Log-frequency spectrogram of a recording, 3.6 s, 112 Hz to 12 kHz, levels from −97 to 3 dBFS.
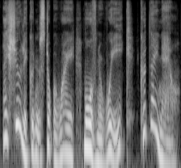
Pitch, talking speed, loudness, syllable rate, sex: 185 Hz, 200 wpm, -18 LUFS, 4.7 syllables/s, female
